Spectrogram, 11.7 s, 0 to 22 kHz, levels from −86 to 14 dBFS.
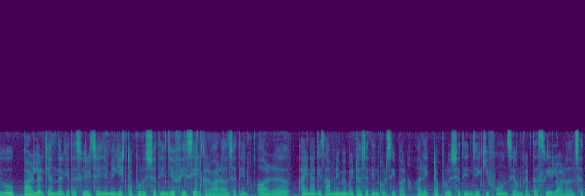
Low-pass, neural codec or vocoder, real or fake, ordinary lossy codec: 7.2 kHz; none; real; none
